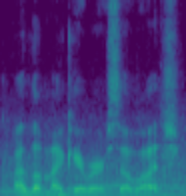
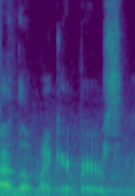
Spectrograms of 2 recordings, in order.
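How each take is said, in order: First: Much lower and softer, a deep fond croon; low cooing. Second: Whispered softly; whispered fondness. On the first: Showing her Care Bears to viewers, low soft croon. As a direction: drop the voice way down fondly. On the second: Showing her Care Bears to viewers, soft whisper. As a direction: whisper it fondly to yourself. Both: Real, not acted.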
